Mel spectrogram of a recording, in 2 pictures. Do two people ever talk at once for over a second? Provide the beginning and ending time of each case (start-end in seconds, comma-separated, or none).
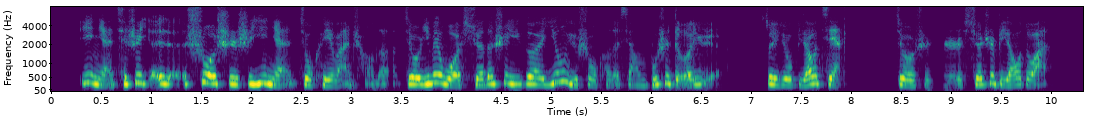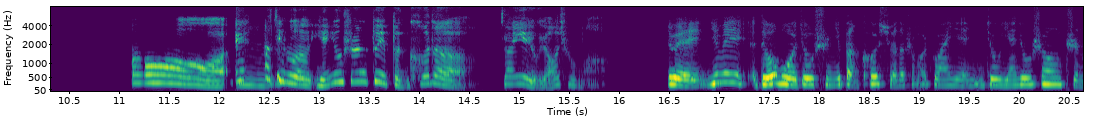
none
